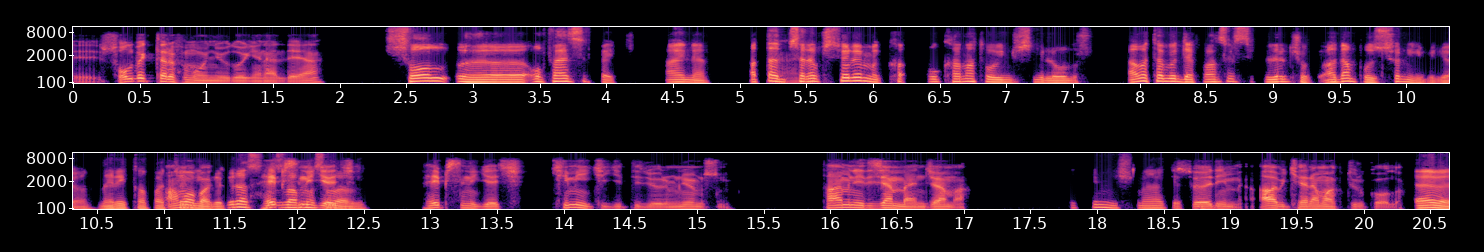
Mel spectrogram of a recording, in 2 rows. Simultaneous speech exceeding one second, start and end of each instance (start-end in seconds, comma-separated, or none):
11.0-12.4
